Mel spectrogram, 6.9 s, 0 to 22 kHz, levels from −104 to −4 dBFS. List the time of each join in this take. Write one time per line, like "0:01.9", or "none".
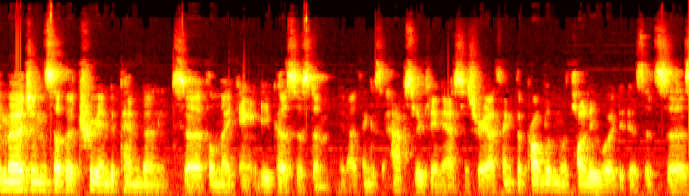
none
